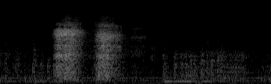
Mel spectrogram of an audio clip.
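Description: Someone blows their nose: two quick, forceful bursts of noisy air, the second a bit shorter, followed by a low, quiet hush.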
